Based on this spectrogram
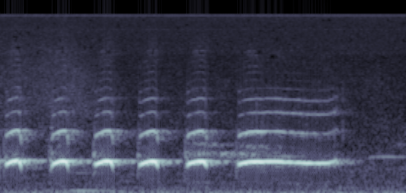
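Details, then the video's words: Hura hura style song of a Bangkok-type zebra dove: five short, rounded coos about a third of a second apart, then one long, steady drawn-out note that fades away, in a quiet setting. "perkutut bangkok suara hura hura"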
